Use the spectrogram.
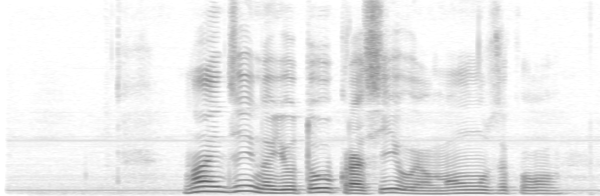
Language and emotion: Russian, sad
